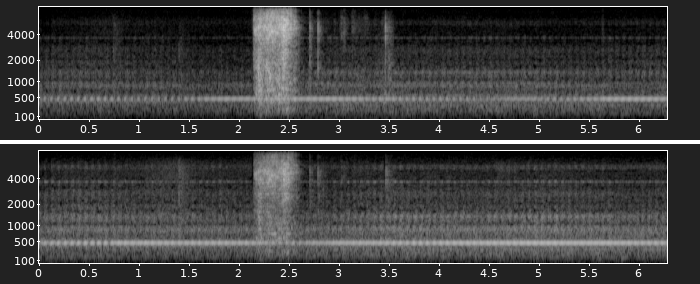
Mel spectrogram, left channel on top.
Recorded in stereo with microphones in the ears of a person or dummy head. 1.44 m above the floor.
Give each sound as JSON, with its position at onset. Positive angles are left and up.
{"t": 2.1, "sound": "tearing paper", "side_deg": 60, "distance_m": 0.5}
